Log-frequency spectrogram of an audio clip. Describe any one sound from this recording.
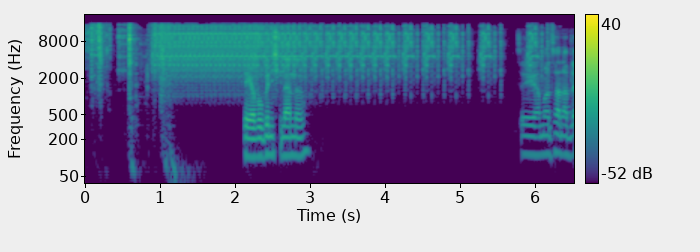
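A game's spinning reel ticks rapidly.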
